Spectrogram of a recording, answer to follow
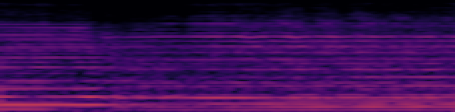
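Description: Chamber ensemble playing slow, held chords in a contemporary classical piece, with bowed violin and cello to the fore. A loud low note ends about half a second in and a softer chord carries on.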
